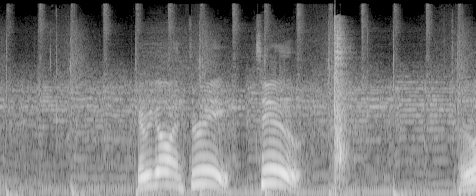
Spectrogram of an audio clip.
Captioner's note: BB gun fires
